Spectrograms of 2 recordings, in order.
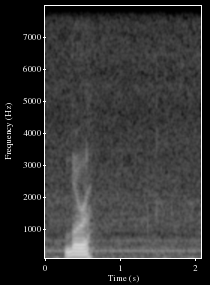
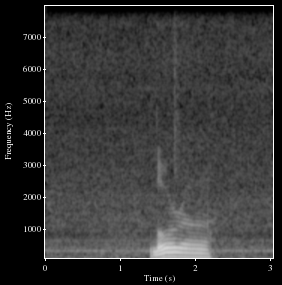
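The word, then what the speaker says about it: Lara: You say her name like it's spelled. Laura. Laura.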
